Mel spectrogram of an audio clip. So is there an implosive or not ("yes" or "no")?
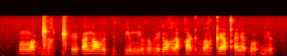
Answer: yes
